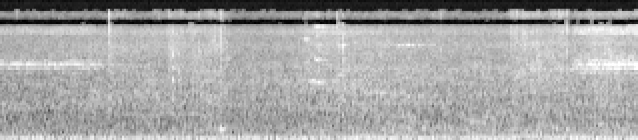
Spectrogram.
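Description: Juice being poured from a steel jug through a strainer into a glass, over a steady low hum.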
